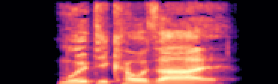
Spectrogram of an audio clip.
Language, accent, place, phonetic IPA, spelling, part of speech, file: German, Germany, Berlin, [ˈmʊltikaʊ̯ˌzaːl], multikausal, adjective, De-multikausal.ogg
- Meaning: multicausal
